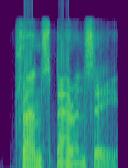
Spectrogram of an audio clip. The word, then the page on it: Transparency: British English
